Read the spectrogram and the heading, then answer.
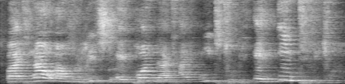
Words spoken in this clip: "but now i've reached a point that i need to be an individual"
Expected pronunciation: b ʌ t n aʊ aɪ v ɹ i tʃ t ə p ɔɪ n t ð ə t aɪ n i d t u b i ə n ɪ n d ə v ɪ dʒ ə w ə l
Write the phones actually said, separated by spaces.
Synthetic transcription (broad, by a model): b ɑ t n aʊ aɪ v ɹ i tʃ t ə p ɔɪ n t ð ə t aɪ n i d t u b i ə n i n d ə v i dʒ w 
